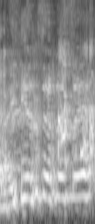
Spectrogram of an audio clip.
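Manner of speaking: high, laughing chatter. Real, not acted. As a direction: talk through giggles. Both laughing about the DJ story.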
